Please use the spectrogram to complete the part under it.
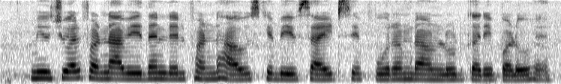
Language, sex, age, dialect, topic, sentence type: Magahi, female, 56-60, Southern, banking, statement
